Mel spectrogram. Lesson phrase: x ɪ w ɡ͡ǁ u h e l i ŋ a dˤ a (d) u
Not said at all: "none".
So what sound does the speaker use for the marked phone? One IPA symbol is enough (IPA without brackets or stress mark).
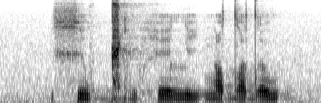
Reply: d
